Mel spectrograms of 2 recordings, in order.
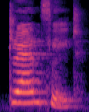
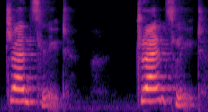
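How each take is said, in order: First: ट्रांसलेट said the wrong way, as written letter by letter; ट्रांसलेट read the wrong way as a demo; wrong pronunciation. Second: ट्रांसलेट said the correct way, higher and carefully; correct pronunciation. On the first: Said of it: "इसे हम ट्रांसलेट नहीं बोलते हैं". (ट्रांसलेट का गलत उच्चारण) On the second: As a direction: model ट्रांसलेट clearly for the class. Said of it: "इसका जो प्रोनाउंसिएशन होता है वो होता है". (ट्रांसलेट का सही उच्चारण) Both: Shown as a demonstration.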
